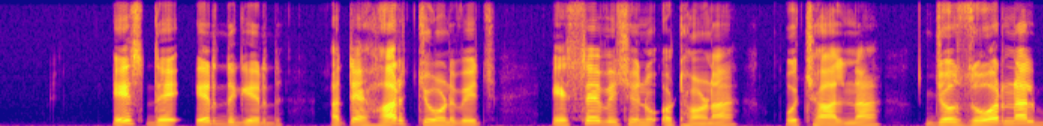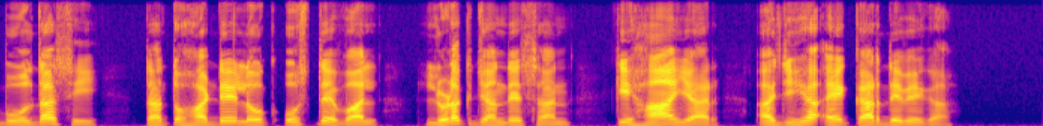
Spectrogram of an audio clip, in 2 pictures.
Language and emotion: Punjabi, neutral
